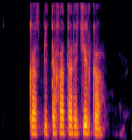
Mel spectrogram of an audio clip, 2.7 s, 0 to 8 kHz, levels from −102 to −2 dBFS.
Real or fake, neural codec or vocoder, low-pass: fake; codec, 16 kHz in and 24 kHz out, 2.2 kbps, FireRedTTS-2 codec; 7.2 kHz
